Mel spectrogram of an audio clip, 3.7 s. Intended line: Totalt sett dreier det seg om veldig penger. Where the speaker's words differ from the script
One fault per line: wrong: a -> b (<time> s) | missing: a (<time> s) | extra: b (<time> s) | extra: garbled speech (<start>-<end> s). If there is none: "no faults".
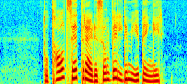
extra: mye (2.6 s)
